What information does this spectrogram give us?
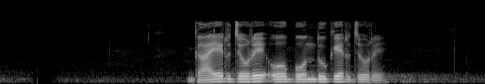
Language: Bangla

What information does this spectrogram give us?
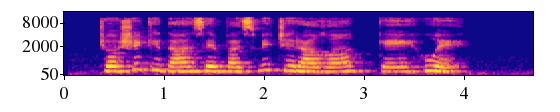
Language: Urdu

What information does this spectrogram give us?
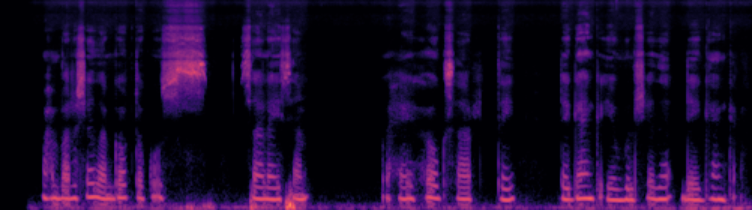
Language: Somali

